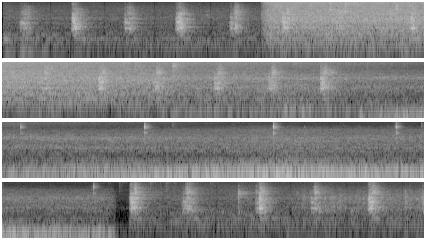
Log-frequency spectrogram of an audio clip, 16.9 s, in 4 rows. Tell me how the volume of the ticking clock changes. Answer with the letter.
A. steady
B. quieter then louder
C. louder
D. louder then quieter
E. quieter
B.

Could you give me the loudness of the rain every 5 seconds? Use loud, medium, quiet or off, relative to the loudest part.
loud, medium, quiet, quiet.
